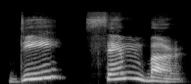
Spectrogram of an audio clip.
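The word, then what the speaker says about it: December: সি এর পরে ই থাকলে সি এর উচ্চারণ দন্ত স্বরের মতো হয়, আপনারা জানেন। মাল্টিসিলেবিক ওয়ার্ডে ই এর লং সাউন্ড আই এর শর্ট সাউন্ডে কনভার্ট হয়, সেটাও জানেন। তাহলে ডি সেম্বার, ডিসেম্বর, ডিসেম্বর, হ্যাঁ। আর ব্রিটিশ ইংলিশে আরটাকে সাইলেন্ট রাখা হয়, তখন উচ্চারণ করা হয় ডিসেম্বর, ডিসেম্বর, বা নো আর।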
